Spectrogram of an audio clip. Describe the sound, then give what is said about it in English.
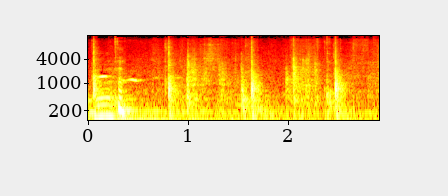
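A person briefly whistles a thin, high tone near the start, imitating the wheeze that bronchial constriction makes in the lungs, followed by a few soft, scattered clicks. “your bronchial constriction makes you whistle at a very small level, right? Whistle while you work.”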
